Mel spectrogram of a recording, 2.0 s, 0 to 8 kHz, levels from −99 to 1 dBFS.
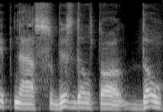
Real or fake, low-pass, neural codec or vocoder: real; 7.2 kHz; none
